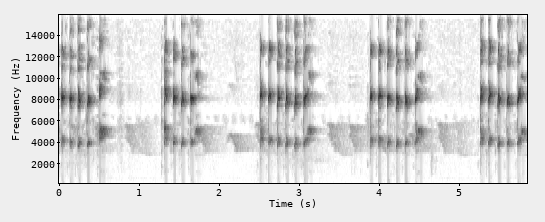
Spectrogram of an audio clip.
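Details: Mastersn lovebird in exotic style giving the long ngekek: five fast bursts of shrill, buzzy ticking notes, each under a second, separated by brief thin whistled trills, with no other sounds.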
